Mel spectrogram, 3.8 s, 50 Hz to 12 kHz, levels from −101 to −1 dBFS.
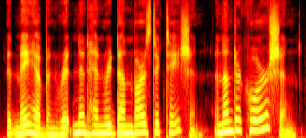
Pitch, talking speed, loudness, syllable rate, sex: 195 Hz, 190 wpm, -16 LUFS, 5.4 syllables/s, female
